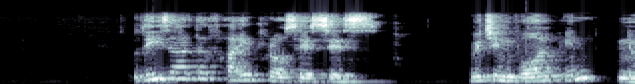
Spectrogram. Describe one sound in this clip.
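A man speaks calmly and clearly to listeners, close to a microphone.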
